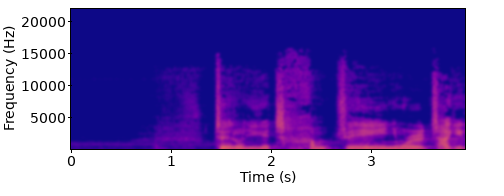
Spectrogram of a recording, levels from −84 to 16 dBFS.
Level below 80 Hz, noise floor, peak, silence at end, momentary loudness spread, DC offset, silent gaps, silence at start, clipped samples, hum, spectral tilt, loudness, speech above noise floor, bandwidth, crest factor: -76 dBFS; -70 dBFS; -10 dBFS; 0 s; 7 LU; under 0.1%; none; 1.15 s; under 0.1%; none; -3 dB/octave; -32 LUFS; 38 dB; 16 kHz; 24 dB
